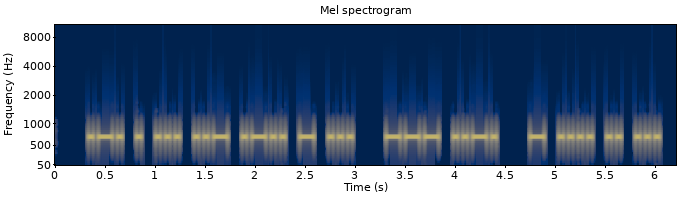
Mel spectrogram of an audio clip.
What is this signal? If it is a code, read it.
Morse code, heard as a keyed tone, about 24 wpm, 700 Hz. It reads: RESULTS OF THIS
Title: Speed-Racing - Sets of 5 Words 25wpm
